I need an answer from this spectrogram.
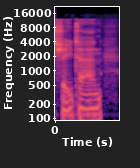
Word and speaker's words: Shaitan: The T, we make it like a ah sound, so shaitan is how we would say it.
